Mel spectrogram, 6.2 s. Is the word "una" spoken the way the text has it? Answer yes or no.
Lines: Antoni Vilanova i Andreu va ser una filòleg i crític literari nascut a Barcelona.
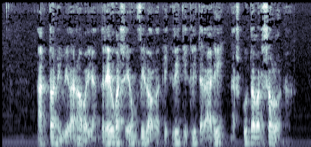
no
